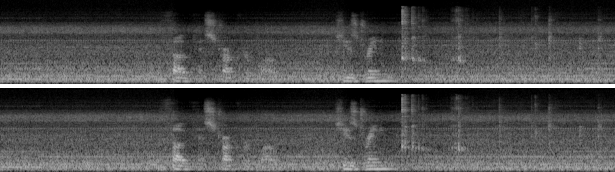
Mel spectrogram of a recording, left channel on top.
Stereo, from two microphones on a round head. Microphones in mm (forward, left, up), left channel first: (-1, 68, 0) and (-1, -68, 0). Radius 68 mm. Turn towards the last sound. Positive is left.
turn(degrees=-10)  # may be behind; listen again after turning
